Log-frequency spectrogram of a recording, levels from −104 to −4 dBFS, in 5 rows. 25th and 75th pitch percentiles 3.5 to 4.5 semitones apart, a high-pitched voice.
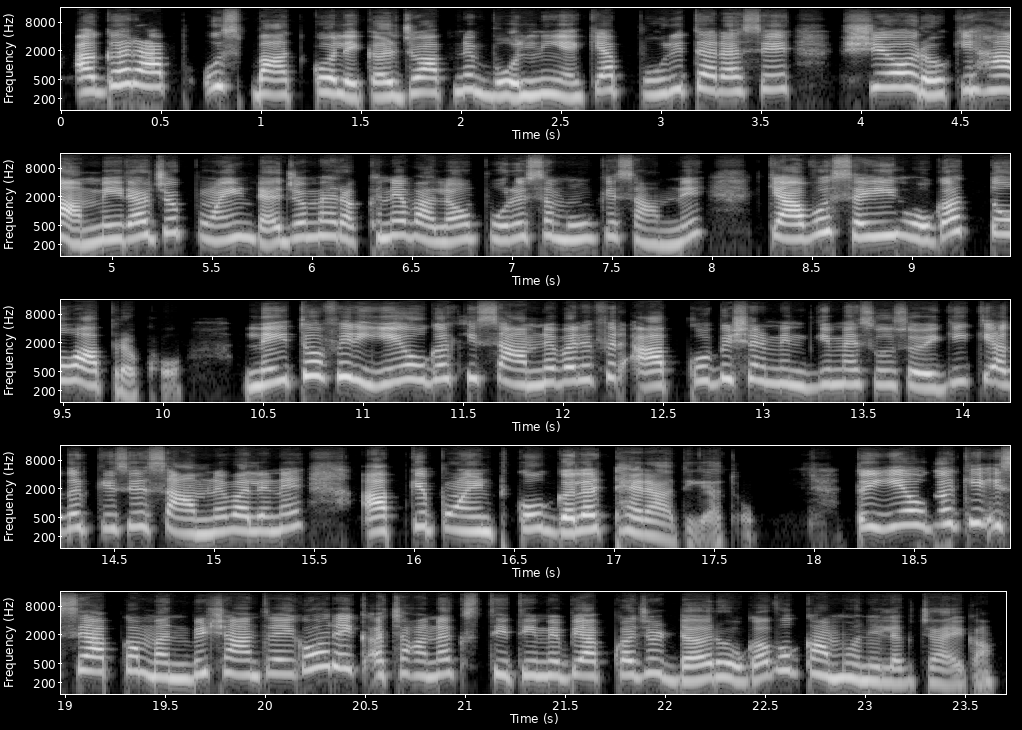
Yes: average, 3.8 semitones; very high, 285 Hz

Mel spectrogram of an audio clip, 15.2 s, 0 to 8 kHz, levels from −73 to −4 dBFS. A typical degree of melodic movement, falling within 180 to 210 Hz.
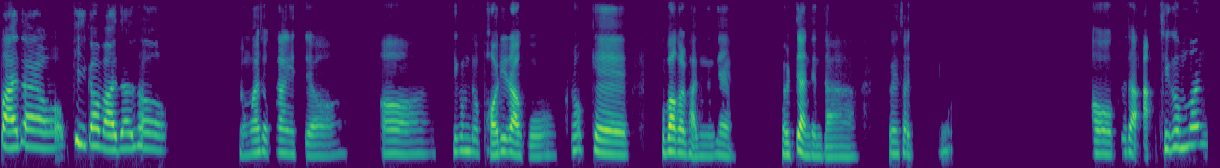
No: wide, 6.0 semitones; medium, 185 Hz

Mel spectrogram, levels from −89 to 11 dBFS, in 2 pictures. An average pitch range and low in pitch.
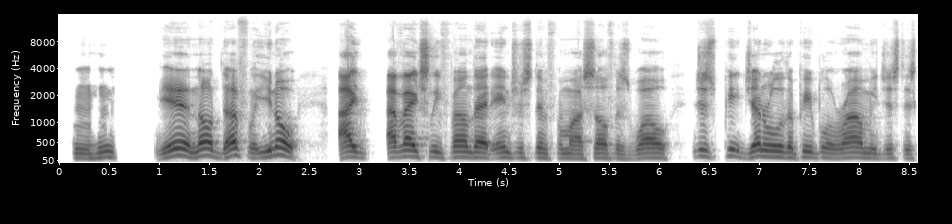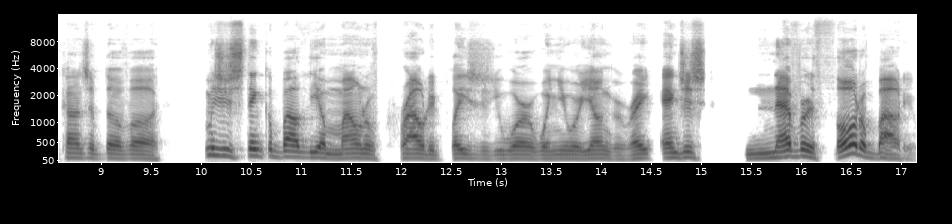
Yes: average, 4.3 semitones; low, 115 Hz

